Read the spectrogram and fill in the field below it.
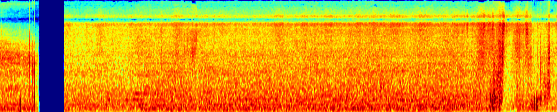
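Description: Plastic gloves rustle and crinkle as hands rub together.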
